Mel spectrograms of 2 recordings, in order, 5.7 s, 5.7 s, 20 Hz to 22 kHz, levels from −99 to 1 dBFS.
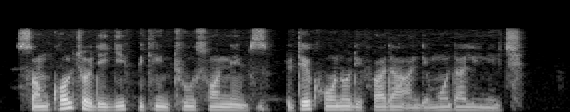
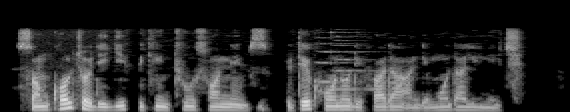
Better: first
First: none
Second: noise reduction (classical method Wiener filter)

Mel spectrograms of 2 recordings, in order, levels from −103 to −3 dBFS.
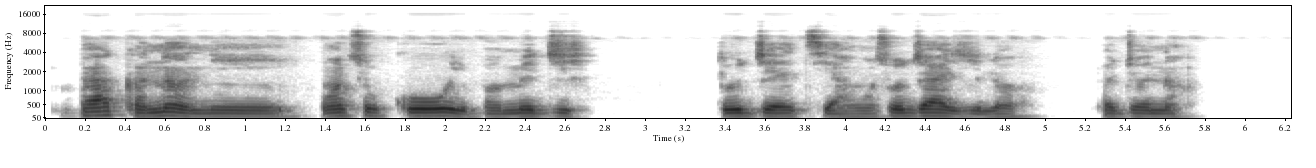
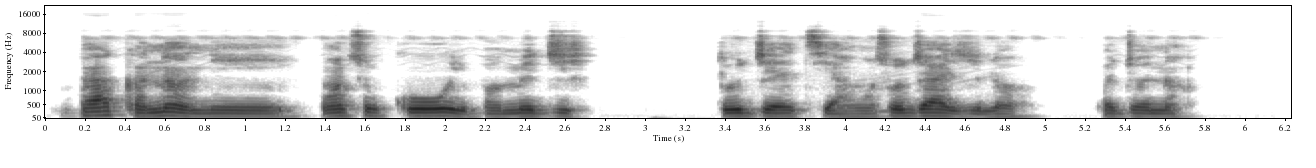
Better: first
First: none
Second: noise reduction (neural mask model Resemble Enhance denoiser)

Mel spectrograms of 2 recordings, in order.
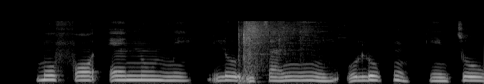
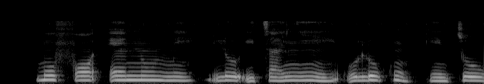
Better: second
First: noise reduction (classical method spectral subtraction)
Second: none

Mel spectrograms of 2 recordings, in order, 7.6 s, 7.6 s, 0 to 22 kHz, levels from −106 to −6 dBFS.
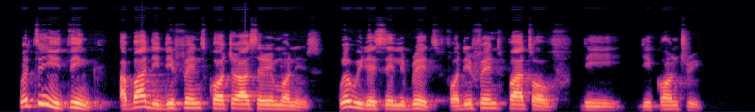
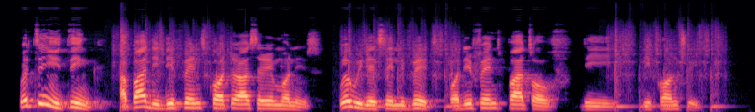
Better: first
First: none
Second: noise reduction (neural mask model RNNoise)

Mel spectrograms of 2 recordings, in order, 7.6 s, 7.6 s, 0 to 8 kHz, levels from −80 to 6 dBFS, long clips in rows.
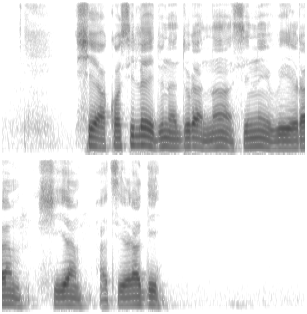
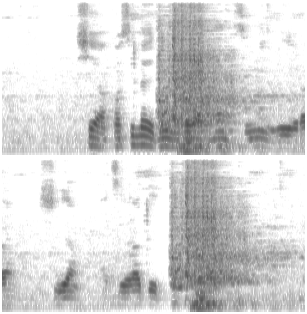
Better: first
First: none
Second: noise reduction (classical method log-MMSE)

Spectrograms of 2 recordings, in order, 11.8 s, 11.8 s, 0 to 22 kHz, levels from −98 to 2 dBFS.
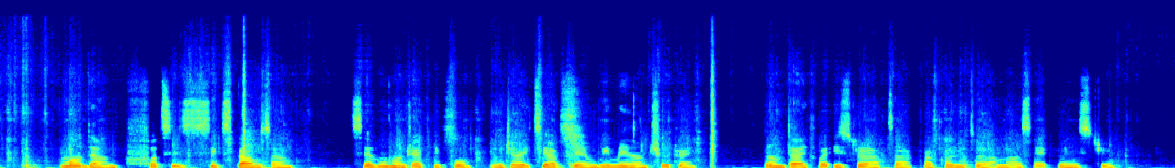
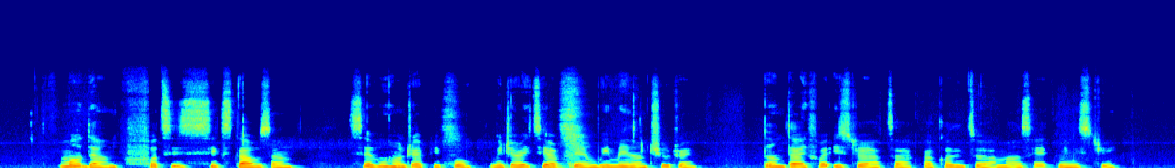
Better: second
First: noise reduction (neural mask model RNNoise)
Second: none

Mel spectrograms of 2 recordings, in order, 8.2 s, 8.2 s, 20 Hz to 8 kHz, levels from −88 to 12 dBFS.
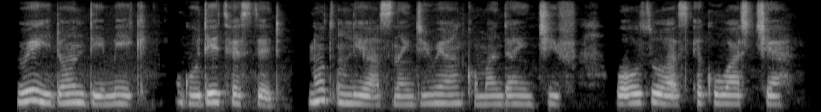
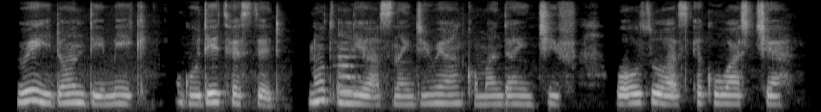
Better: first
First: none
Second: background sound (Wind instrument, woodwind instrument); 7 dB below the speech

